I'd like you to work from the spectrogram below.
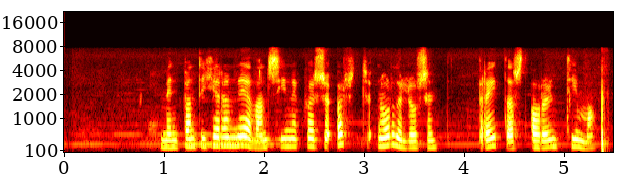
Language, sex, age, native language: Icelandic, female, 30-39, Icelandic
